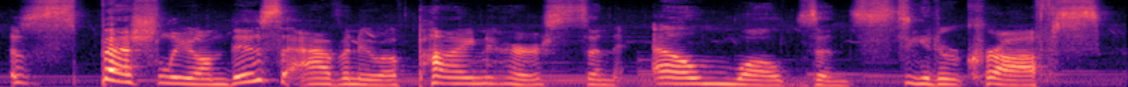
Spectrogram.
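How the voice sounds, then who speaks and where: A woman's voice: on the high side, a little slow, fairly bright tone, faint music behind. A woman playing a chatty, effusive young society woman in an audiobook drama, leaning on words for dramatic emphasis. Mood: delighted.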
